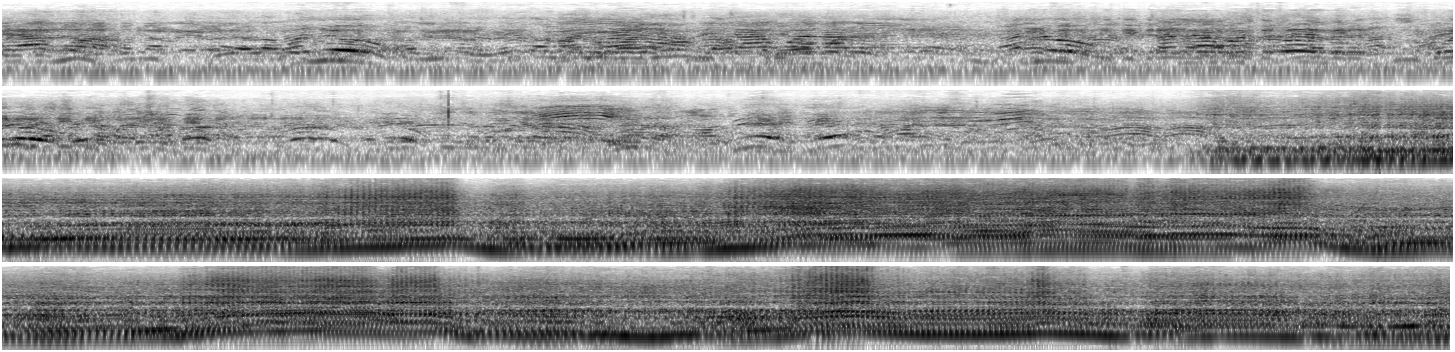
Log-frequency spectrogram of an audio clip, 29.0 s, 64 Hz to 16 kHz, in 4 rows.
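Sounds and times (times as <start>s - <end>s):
car engine revving hard: 13.2s - 29.0s.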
